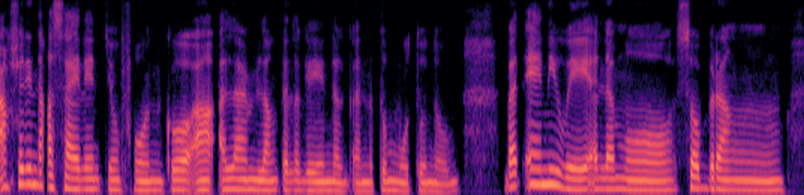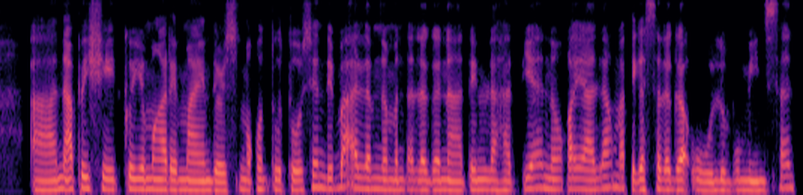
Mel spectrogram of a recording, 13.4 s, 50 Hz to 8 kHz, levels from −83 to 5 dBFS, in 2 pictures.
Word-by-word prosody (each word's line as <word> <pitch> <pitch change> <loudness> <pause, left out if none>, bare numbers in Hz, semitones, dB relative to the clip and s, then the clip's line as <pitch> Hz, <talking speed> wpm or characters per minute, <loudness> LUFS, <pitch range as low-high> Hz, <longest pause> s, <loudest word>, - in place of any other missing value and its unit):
Actually 230 +3 +3
naka-silent 160 -5 +1
yung 145 -2 -2
phone 140 -1 0
ko, 145 +2 +3
ah, 145 +2 +5
alarm 150 0 +2
lang 145 0 +2
talaga 140 -1 -3
yung 135 0 +2
nag 125 - -1
ano 125 0 -1
tumutunog. 125 -2 -2 0.3
But 190 +1 +1
anyway, 210 -9 +4
alam 155 0 +1
mo 145 -1 +2
sobrang, 160 -1 +1 0.8
ah, 140 0 0
na-appreciate 160 -1 0
ko 160 - -2
yung 155 0 +1
mga 150 -1 +2
reminders 140 -1 0
mo, 140 - -2
kung 155 0 -5
tuusin 150 +4 -3
di 155 - -4
ba, 185 - 0
alam 160 -2 -1
naman 150 -1 -2
talaga 145 -1 -1
natin 145 +1 -1
lahat 135 -2 -4
'yan 165 +1 -3
'no, 150 - -1
kaya 150 -1 -2
lang 175 +2 -4
matigas 155 -3 -2
talaga 150 -1 +1
ulo 135 -1 -2
mo 140 - -5
minsan. 135 +5 -1
145 Hz, 195 wpm, -23 LUFS, 140-155 Hz, 0.8 s, ah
